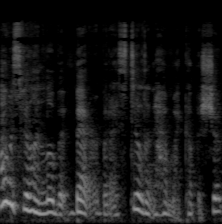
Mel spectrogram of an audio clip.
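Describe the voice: Simple, plain reading aloud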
